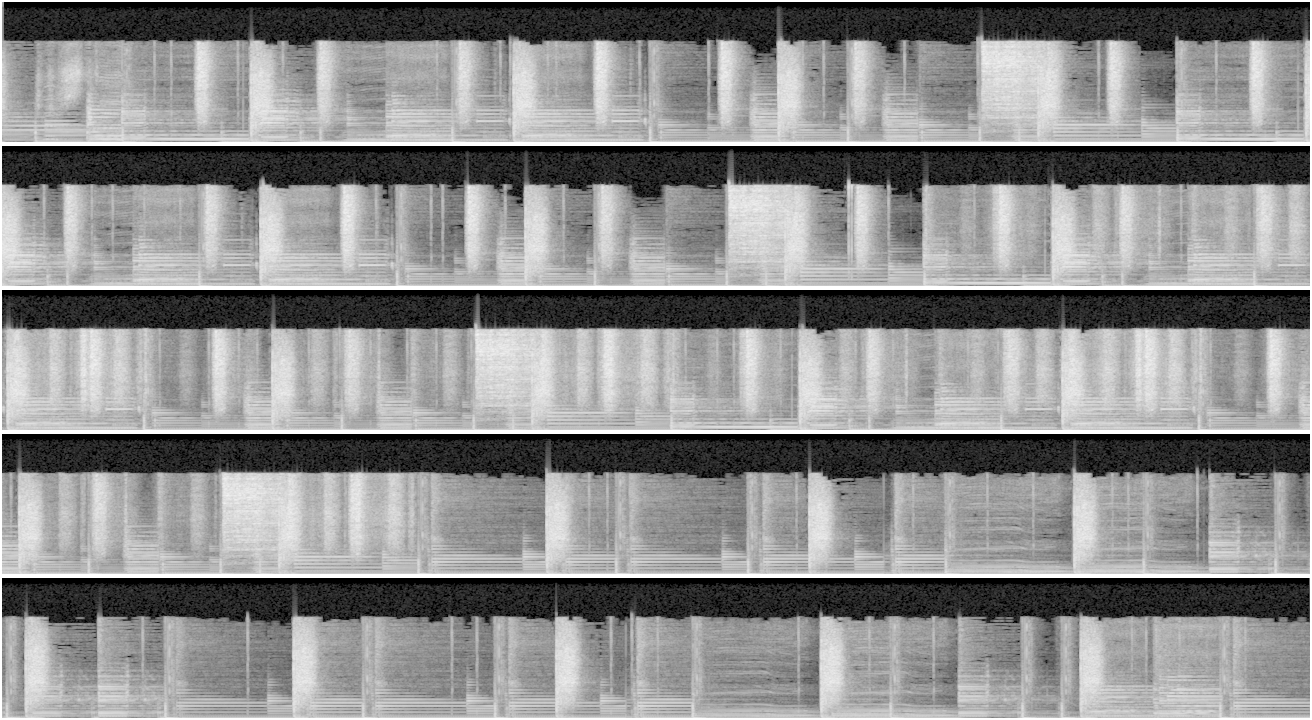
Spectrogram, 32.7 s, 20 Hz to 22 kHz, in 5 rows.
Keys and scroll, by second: 2.3 Delete, 5.0 ctrl+z, 6.9 v, 13.6 a, 16.3 a, 20.0 ctrl+z, 22.1 v, 24.4 ctrl+z, 25.0 ctrl+z, 26.2 a, 26.5 Delete, 28.3 v, 30.0 ctrl+z, 30.7 ctrl+z, 31.6 a.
